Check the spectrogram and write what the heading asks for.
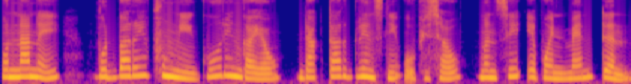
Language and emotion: Bodo, neutral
